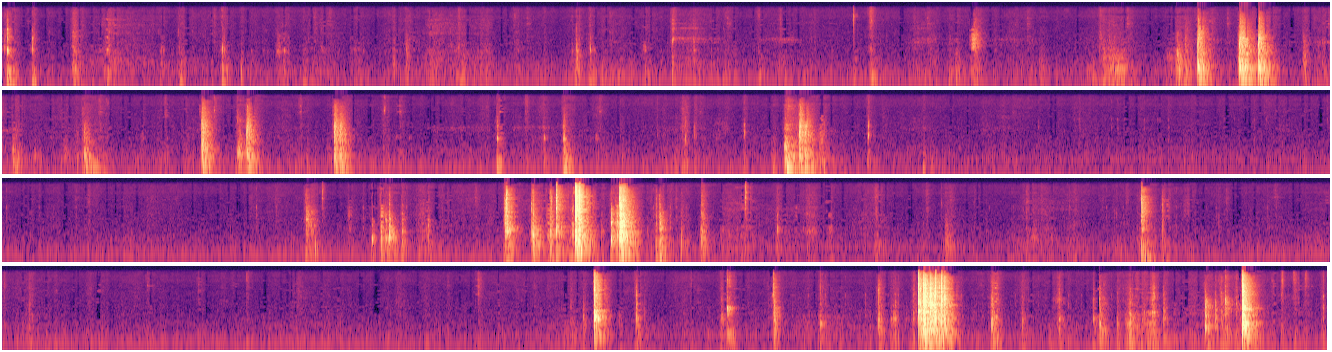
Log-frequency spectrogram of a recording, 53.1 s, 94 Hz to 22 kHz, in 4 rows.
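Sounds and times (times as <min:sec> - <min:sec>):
plastic tools clicking and tapping: 0:29.6 - 0:34.9, 0:47.0 - 0:53.0.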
